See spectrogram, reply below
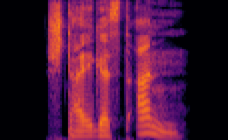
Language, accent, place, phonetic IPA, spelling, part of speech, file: German, Germany, Berlin, [ˌʃtaɪ̯ɡəst ˈan], steigest an, verb, De-steigest an.ogg
- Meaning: second-person singular subjunctive I of ansteigen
